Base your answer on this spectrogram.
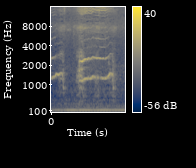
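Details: One-week-old Pembroke Welsh Corgi puppy, red/sable male, AKC registered, April 2020, gives a single thin, steady whine that falls away at the end, over a constant low electrical hum.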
